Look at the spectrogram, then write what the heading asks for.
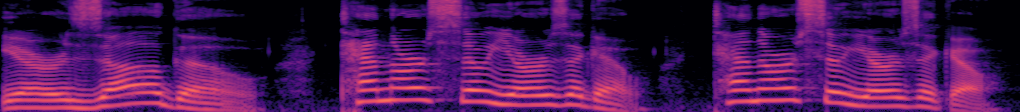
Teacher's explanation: years의 z 자음이죠. ago의 a 모음입니다. consonant, vowel이 만나면 there's a liaison, 연음 현상이 일어나거든요. years ago가 아니라 years ago, 10 or so years ago, 10 or so years ago 하시면 돼요.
